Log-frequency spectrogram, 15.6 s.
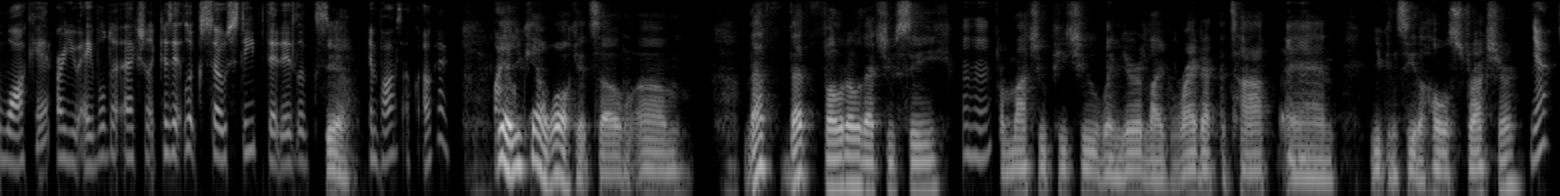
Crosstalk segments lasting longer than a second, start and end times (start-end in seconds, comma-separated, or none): none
